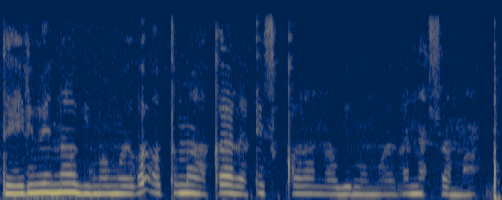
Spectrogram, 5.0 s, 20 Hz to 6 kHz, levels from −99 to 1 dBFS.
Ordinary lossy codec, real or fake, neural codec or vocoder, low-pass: none; real; none; 5.4 kHz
